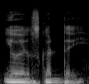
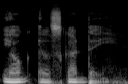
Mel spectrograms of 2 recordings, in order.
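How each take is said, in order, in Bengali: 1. প্রথম শব্দের শেষে কোনো g ধ্বনি শোনা যায় না। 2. প্রথম শব্দের শেষে একটা স্পষ্ট g ধ্বনি শোনা যায়। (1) "যারা একটু দ্রুত উচ্চারণ করে, দ্রুত কথা বলে, তাদের কথাতে এটা মনে হয় ইয়" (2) "যারা একটু ধীরে বলে ইয়ক শোনা যায়"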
